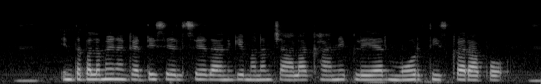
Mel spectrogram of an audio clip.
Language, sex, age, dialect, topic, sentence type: Telugu, male, 18-24, Southern, agriculture, statement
